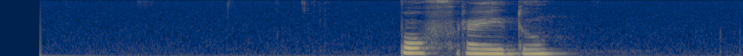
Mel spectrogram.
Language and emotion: Russian, neutral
